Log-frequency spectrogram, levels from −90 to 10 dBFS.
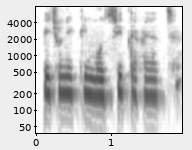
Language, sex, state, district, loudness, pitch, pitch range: Bengali, female, West Bengal, Jhargram, -29 LUFS, 200 Hz, 185-210 Hz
